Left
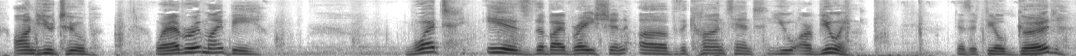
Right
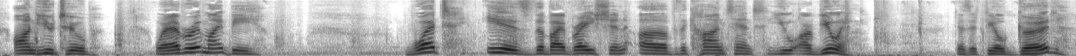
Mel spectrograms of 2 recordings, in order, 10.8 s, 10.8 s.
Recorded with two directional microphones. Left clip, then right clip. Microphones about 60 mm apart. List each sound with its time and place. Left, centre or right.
0.1 s speech: right
4.1 s speech: right
4.6 s speech: right
5.3 s speech: right
5.7 s speech: right
7.7 s speech: right
9.6 s speech: right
